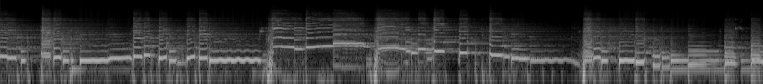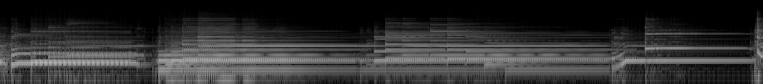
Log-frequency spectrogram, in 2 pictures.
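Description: Electric guitar played through a B.G. Harding silicon fuzz pedal prototype into a Fender Vibroverb amp, giving a thick, sustained fuzz tone. It opens with quick lead phrases full of string bends and vibrato, then moves to held chords that ring out and slowly fade, with a slide up near the end.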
